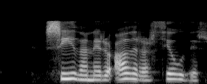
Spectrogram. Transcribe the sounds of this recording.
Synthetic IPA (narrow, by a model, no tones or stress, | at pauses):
siːðanɛɾʏʔaðɾaɾ̥θjoːwðɪɾ̥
